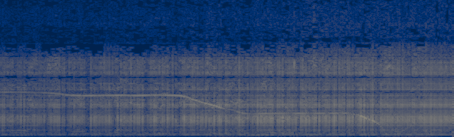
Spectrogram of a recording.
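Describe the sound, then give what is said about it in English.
A steady electrical hum with buzzing harmonics fills the line, constant and fairly loud throughout, with faint whistling tones drifting through the static and no voices. “A little interference here”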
